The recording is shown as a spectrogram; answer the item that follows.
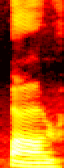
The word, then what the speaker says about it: Power: हूं जिसका नाम है पार। यस पी ओ डब्ल्यू ई आर। इट is written by Robert Greene. And पार को पावर मैंने इसीलिए नहीं कहा क्योंकि यूजुअली इंग्लिश में डब्ल्यू साइलेंट माना जाता है।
